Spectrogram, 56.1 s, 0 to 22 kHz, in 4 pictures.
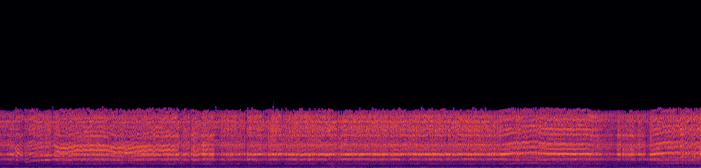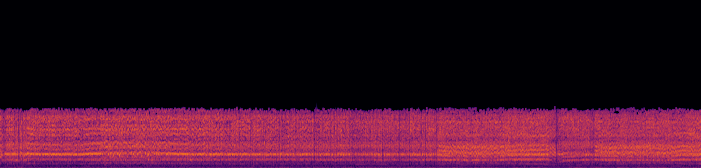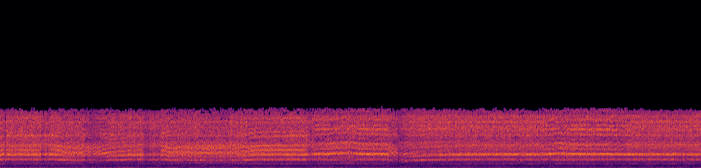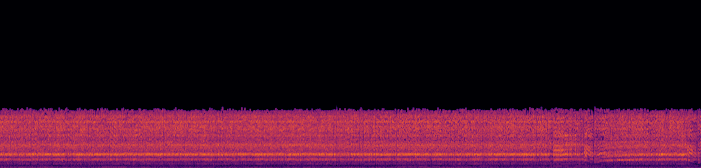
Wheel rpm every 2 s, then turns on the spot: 150, 160, 160, 160, 160, 160, 160, 160, 160, 160, 160, 160, 140, 160, 160, 150, 160, 160, 150, 160, 160, 160, 160, 160, 160, 160, 150, 130.
none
